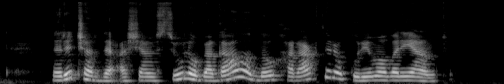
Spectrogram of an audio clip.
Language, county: Lithuanian, Vilnius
